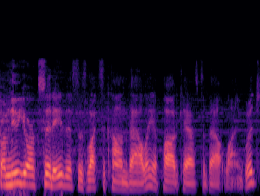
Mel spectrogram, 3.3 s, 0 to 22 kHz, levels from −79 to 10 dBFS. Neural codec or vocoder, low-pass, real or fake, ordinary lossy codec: none; 7.2 kHz; real; MP3, 64 kbps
